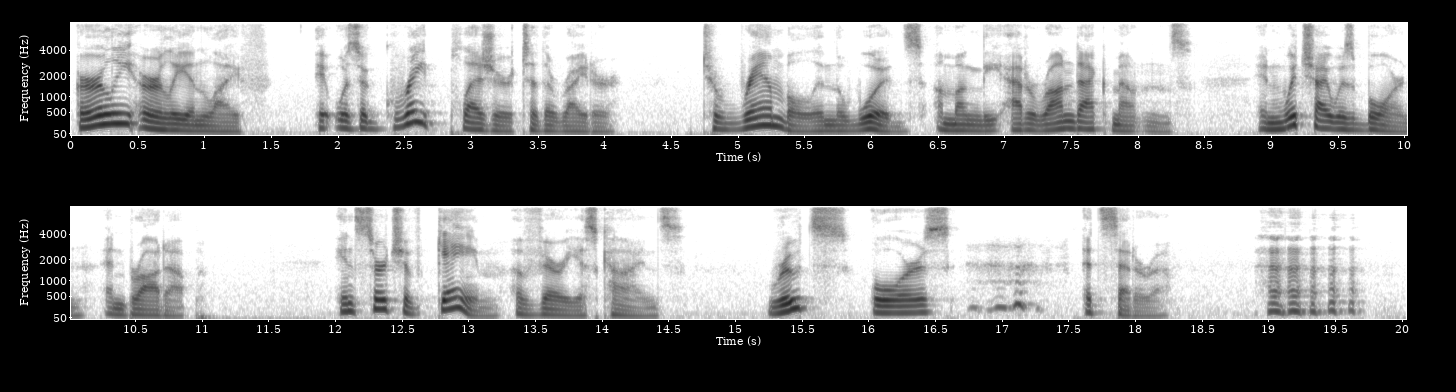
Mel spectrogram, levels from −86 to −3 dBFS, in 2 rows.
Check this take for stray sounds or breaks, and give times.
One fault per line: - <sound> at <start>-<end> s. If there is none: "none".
- laugh at 16.7-17.5 s
- laugh at 18.9-19.7 s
